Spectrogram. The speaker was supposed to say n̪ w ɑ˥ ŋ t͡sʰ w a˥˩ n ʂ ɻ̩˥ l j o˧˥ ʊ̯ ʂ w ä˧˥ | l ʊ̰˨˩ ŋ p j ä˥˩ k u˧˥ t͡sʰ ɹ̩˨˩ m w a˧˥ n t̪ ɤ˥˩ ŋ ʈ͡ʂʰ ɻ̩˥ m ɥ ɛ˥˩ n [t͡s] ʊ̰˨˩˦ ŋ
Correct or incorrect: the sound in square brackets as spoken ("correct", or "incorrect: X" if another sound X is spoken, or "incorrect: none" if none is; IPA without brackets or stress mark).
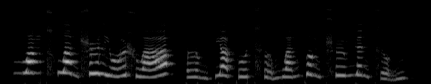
correct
